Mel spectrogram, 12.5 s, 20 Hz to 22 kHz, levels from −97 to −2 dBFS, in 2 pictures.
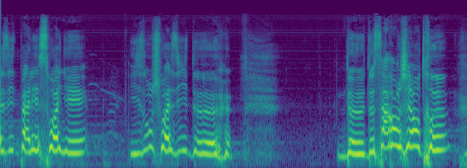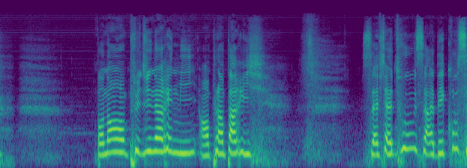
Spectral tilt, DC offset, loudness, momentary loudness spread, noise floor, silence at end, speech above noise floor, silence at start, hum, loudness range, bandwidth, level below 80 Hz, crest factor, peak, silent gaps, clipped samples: -5 dB/octave; under 0.1%; -20 LUFS; 13 LU; -65 dBFS; 0 s; 46 dB; 0 s; none; 4 LU; 15.5 kHz; -54 dBFS; 16 dB; -4 dBFS; none; under 0.1%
